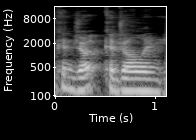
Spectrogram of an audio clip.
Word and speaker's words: cajoling: Do you pronounce the J? – Yes. You absolutely pronounce the J. – You sure? – I'm positive. I am positive. I'm absolutely certain that you pronounce the J in cajoling.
